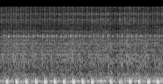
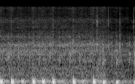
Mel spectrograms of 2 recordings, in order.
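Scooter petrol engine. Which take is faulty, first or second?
first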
